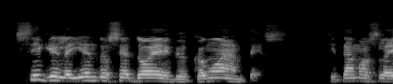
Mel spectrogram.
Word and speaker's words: Doeg: escrito el nombre de Doyeg, sigue leyéndose doeg como antes. Quitamos la y de medio, sigue leyéndose doeg, pero se escribe doyeg.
